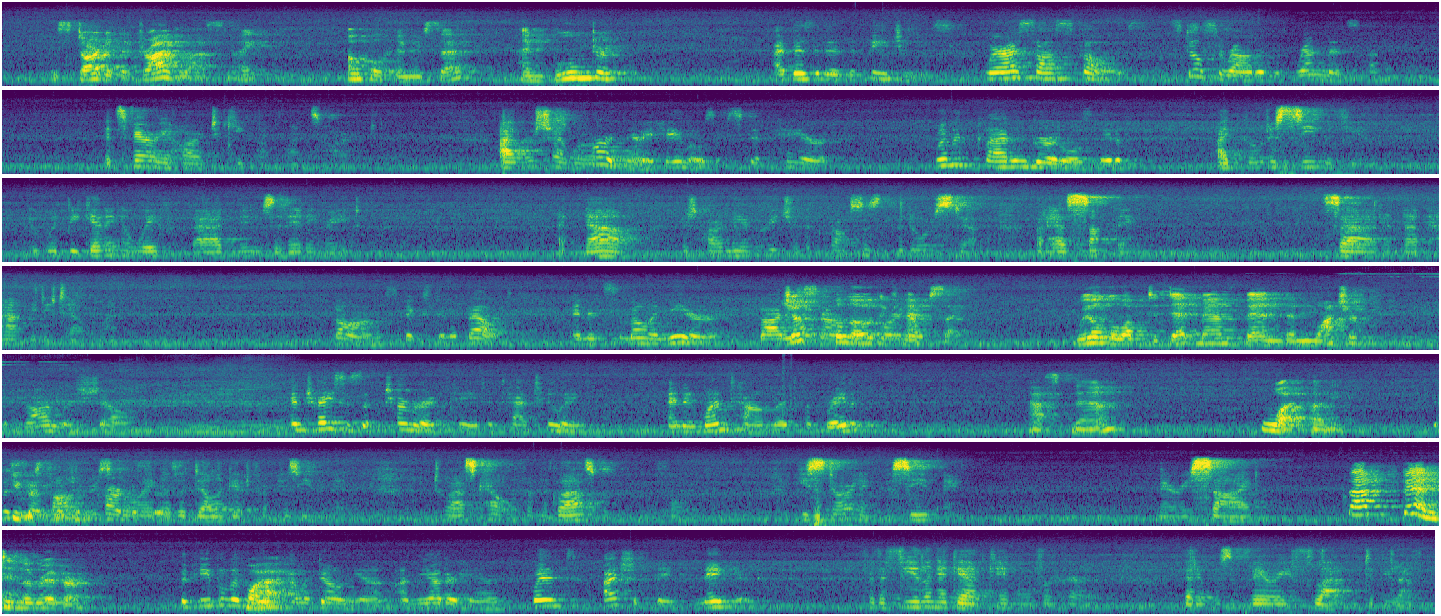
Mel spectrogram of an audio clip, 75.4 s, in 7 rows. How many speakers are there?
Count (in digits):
3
